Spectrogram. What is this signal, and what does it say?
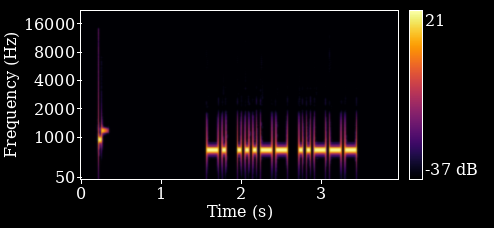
Morse code, heard as a keyed tone, about 25 wpm, 700 Hz. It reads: N32
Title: Common Cut Numbers - 3-Digit 25wpm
